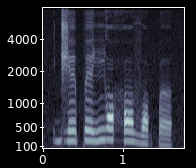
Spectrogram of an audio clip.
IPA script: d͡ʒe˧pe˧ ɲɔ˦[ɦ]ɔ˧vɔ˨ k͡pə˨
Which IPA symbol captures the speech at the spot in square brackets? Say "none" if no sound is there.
h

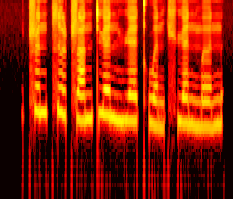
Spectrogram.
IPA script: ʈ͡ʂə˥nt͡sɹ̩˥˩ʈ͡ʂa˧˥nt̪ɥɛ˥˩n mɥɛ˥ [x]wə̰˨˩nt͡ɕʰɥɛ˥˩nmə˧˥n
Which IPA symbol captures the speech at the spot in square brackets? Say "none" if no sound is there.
kʰ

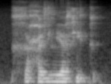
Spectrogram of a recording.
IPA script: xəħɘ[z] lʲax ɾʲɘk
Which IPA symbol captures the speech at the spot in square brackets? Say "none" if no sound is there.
z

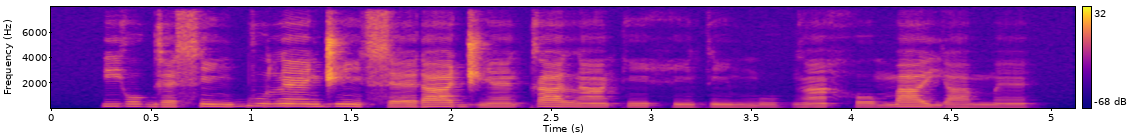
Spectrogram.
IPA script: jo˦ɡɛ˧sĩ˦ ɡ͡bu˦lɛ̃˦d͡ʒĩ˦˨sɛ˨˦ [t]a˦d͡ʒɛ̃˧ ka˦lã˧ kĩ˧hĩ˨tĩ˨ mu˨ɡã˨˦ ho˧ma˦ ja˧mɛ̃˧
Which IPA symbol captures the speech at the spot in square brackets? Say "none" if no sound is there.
ɾ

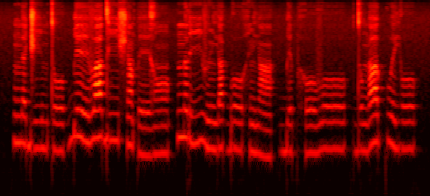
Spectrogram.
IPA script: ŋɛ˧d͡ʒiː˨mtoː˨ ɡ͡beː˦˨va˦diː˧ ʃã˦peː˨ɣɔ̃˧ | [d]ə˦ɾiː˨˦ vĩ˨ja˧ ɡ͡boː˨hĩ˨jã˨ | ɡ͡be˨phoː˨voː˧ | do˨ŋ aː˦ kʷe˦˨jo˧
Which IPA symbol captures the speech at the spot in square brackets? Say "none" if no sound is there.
n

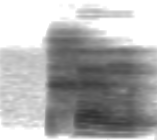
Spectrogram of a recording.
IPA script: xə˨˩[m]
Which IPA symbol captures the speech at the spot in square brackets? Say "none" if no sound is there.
m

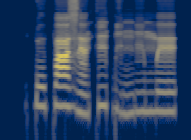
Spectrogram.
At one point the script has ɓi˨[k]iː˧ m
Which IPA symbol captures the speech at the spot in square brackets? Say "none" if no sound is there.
ŋ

